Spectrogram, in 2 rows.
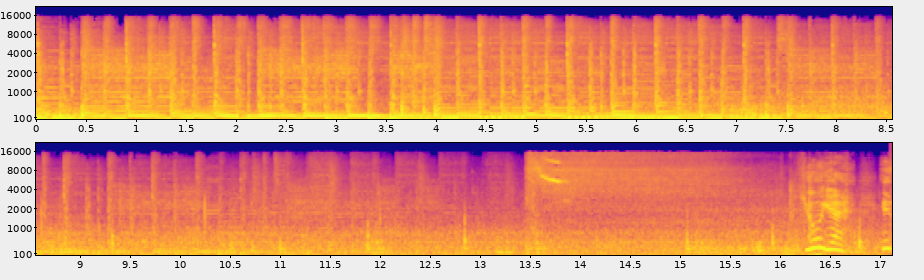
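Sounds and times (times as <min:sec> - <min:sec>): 
train rolling along the rails: 0:00.9 - 0:17.1
high train wheel squeal: 0:13.4 - 0:15.8
speech: 0:16.5 - 0:17.1.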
